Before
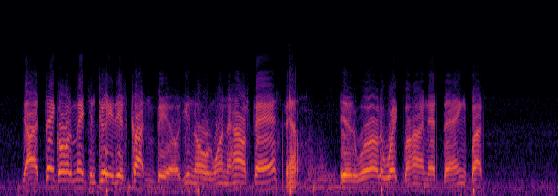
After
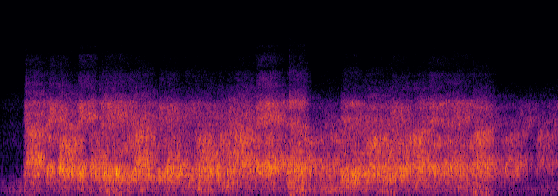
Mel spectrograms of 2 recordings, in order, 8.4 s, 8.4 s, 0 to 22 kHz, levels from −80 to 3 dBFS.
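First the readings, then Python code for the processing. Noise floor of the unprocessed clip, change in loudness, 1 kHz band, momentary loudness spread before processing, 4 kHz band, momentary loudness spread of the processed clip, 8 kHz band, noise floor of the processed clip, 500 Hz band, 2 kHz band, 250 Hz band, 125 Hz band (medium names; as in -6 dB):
-54 dBFS, +5.5 dB, +6.0 dB, 5 LU, +4.5 dB, 8 LU, no reading, -38 dBFS, +6.0 dB, +4.5 dB, +7.0 dB, +4.5 dB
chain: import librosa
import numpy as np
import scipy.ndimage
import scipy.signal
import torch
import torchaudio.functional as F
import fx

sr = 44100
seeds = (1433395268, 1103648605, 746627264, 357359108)

y = fx.echo_stepped(x, sr, ms=480, hz=560.0, octaves=0.7, feedback_pct=70, wet_db=-4.0)
y = fx.rev_gated(y, sr, seeds[0], gate_ms=250, shape='flat', drr_db=-6.0)
y = fx.whisperise(y, sr, seeds[1])
y = y * librosa.db_to_amplitude(-2.5)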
